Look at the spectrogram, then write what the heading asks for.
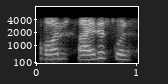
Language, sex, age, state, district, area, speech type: Dogri, female, 18-30, Jammu and Kashmir, Udhampur, rural, conversation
